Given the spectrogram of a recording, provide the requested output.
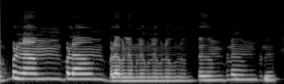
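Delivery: high, sung "blum" piano notes; imitated romantic piano. Host mimics the romantic piano after a kiss. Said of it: "the romantic piano".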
